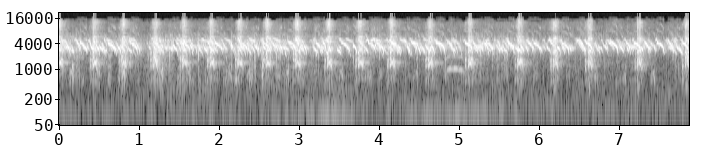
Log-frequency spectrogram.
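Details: Chicks calling with their mother hen, recorded to lure wild junglefowl: continuous shrill cheeping of a brood, short downward notes crowding together, over regular crisp ticks about twice a second.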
